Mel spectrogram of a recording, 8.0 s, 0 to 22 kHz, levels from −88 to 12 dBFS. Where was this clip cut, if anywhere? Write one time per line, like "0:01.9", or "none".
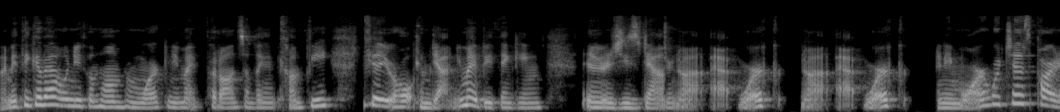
0:02.1
0:02.7
0:03.1
0:05.0
0:06.0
